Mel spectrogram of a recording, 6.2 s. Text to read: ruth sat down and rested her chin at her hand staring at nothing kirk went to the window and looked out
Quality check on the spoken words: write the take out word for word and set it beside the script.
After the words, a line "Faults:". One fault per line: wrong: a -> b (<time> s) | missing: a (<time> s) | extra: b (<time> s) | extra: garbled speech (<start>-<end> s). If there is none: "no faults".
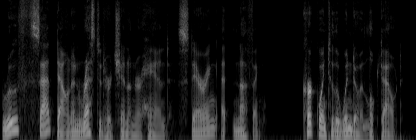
ruth sat down and rested her chin on her hand staring at nothing kirk went to the window and looked out
Faults:
wrong: at -> on (1.9 s)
